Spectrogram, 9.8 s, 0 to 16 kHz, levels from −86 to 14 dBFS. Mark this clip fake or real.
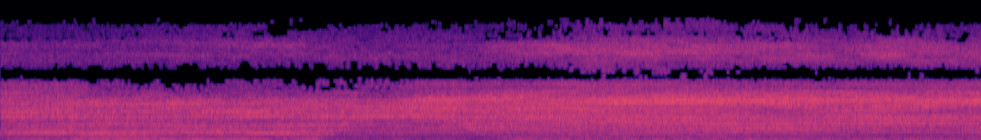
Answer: real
